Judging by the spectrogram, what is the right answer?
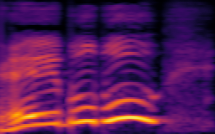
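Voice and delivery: very high, loud, belted put-on cartoon character voice. Saying everyone can do this impression, then: Yogi Bear voice. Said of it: "everybody can do an impression of Yogi Bear".

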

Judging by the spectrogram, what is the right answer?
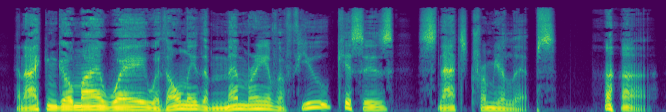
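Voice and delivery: ordinary delivery

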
